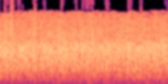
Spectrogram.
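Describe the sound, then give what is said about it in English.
Loud, sustained applause from a large crowd in a legislative chamber of Congress, a dense and steady wash of many hands clapping at once with no individual claps standing out and no voices, including Speaker Nancy Pelosi's applause after President Trump proposed rejecting the politics of revenge. “But Nancy Pelosi became the queen of condescending applause after President Trump proposed rejecting the politics of revenge and embracing the common good.”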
